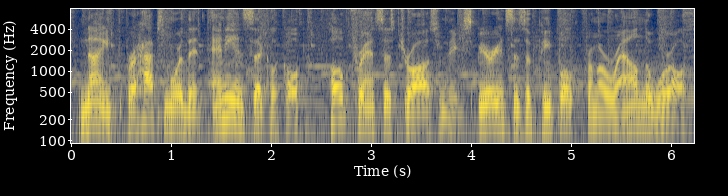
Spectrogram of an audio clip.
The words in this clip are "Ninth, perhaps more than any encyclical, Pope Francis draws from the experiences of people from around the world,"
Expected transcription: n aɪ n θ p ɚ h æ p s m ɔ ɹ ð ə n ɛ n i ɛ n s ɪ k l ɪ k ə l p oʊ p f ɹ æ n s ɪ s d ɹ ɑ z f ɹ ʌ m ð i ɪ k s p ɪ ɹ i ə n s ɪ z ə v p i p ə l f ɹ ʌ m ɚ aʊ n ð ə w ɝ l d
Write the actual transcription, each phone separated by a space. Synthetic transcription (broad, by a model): n aɪ n θ p ɚ h æ p s m ɔ ɹ ð ə n ɛ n i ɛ n s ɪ k l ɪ k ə l p oʊ p f ɹ æ n s ɪ s d ɹ ɑ z f ɹ ʌ m ð i ɪ k s p ɪ ɹ i ə n s ɪ z ə v p i p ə l f ɹ ʌ m ɚ aʊ n ð ə w ɝ l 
